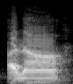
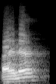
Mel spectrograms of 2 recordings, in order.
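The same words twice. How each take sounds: First: The final vowel is long, alif pronounced. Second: The final vowel is short, alif silent. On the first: The reading stops on this word. "और रुक रहे हैं तो अना" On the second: The reading continues without stopping. "अगर यहाँ पर पढ़ रहे हैं कंटिन्यू कर रहे हैं तो अना"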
